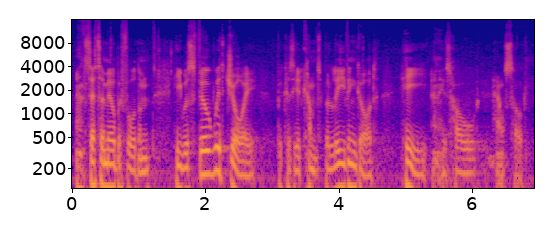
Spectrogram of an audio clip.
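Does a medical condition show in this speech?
No.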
